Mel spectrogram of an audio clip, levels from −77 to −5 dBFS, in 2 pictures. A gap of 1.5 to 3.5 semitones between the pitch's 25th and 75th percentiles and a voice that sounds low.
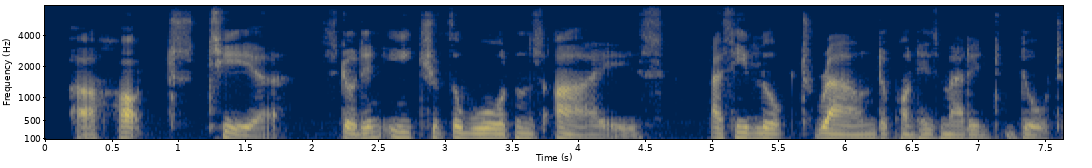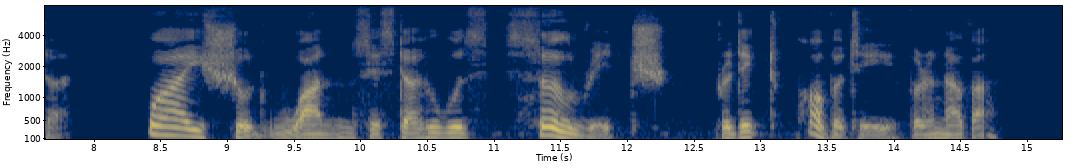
Yes: average, 3.0 semitones; low, 105 Hz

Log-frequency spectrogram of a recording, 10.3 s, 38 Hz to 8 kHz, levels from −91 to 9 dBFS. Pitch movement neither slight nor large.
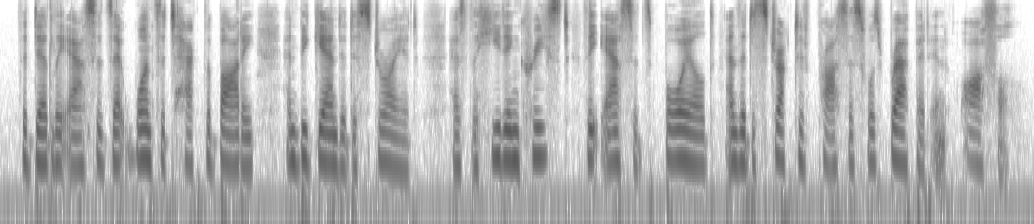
No: narrow, 2.2 semitones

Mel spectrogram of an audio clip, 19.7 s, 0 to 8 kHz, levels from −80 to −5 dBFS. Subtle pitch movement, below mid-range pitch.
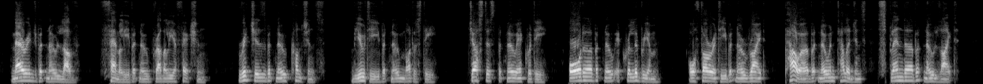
No: average, 4.2 semitones; low, 110 Hz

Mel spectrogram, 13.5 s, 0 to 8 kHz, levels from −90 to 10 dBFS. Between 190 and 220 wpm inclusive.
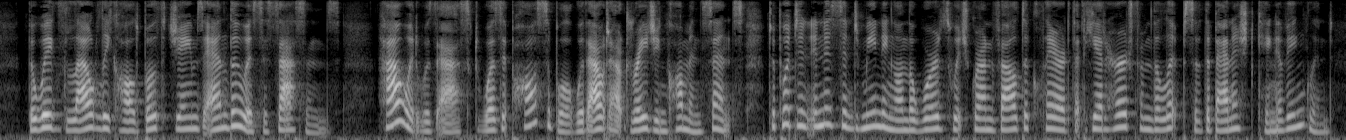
Yes: average, 195 wpm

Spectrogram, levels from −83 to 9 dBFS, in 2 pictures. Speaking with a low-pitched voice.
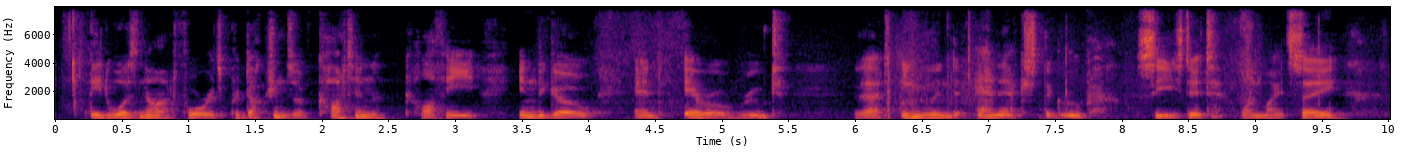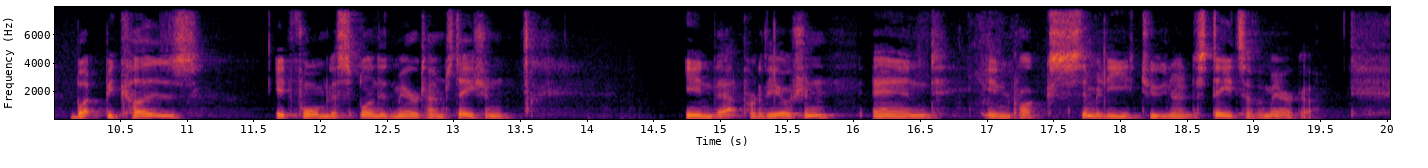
Yes: low, 115 Hz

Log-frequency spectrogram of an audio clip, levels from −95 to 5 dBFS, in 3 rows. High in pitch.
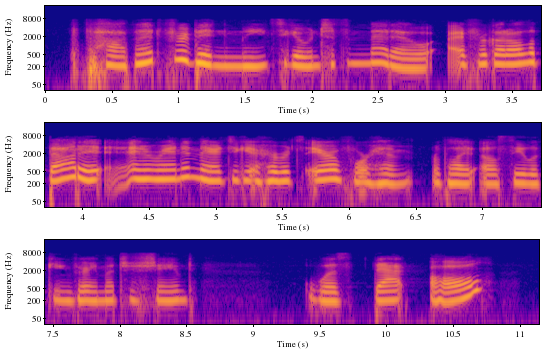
Yes: high, 230 Hz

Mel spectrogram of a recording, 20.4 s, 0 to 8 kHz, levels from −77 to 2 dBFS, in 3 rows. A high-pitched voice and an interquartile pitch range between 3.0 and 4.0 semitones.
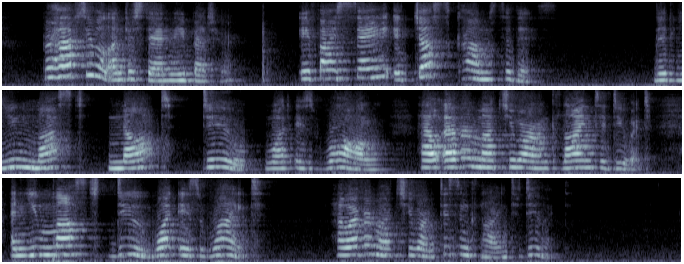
Yes: very high, 250 Hz; average, 3.5 semitones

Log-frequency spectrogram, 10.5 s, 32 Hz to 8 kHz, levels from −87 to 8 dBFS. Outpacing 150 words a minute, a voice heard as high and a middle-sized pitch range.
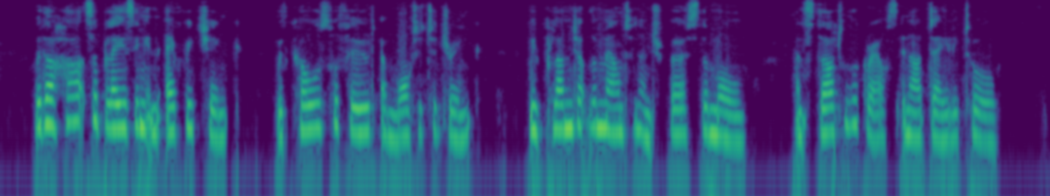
Yes: average, 190 wpm; high, 195 Hz; average, 4.4 semitones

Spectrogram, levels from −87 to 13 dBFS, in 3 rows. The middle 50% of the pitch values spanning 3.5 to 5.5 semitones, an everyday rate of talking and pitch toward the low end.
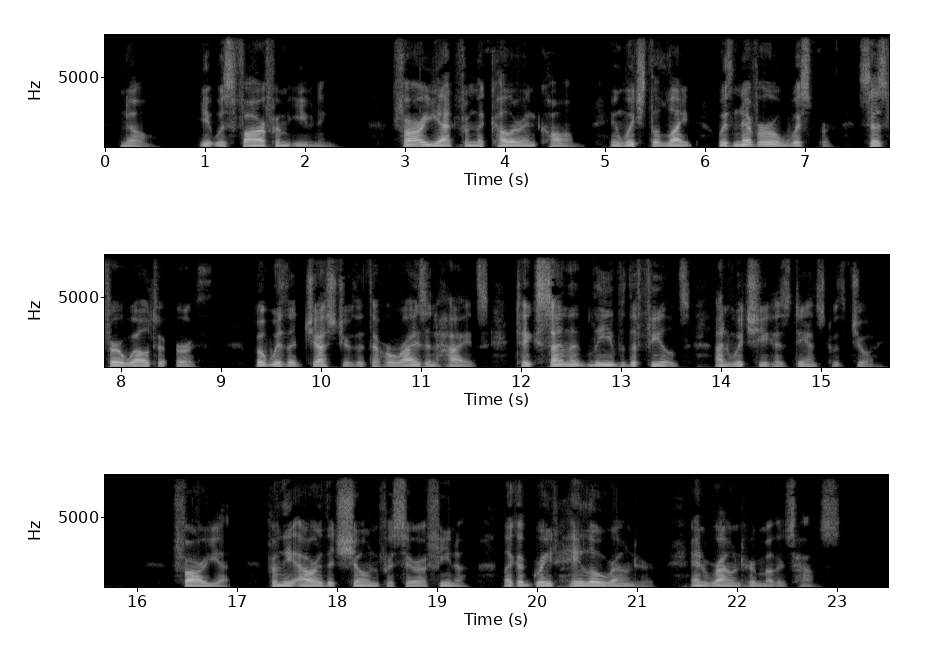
Yes: average, 4.4 semitones; average, 170 wpm; low, 105 Hz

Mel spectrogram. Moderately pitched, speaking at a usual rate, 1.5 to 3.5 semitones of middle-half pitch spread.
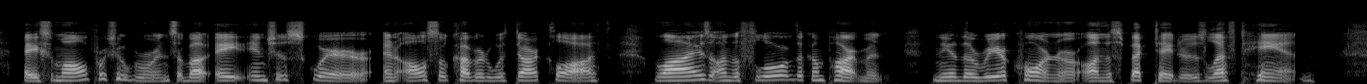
No: medium, 180 Hz; slow, 125 wpm; average, 2.8 semitones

